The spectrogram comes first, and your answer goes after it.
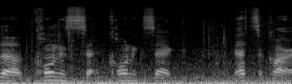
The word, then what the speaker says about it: Koenigsegg: uh cosagan i think what you say or kargasan i used to say i used to say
